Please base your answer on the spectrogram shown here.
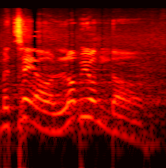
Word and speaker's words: Matteo Lobiondo: Matteo Lobiondo is the correct pronunciation, yes?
